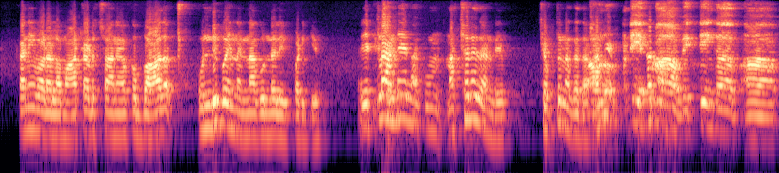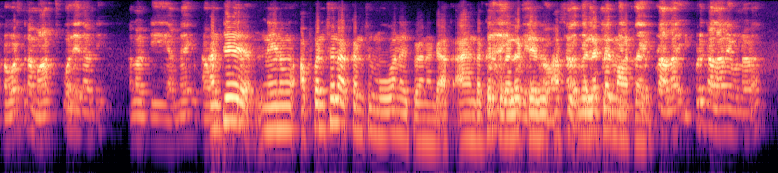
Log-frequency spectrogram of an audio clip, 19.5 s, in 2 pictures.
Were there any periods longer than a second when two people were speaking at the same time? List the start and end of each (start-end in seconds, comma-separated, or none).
15.8-17.7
